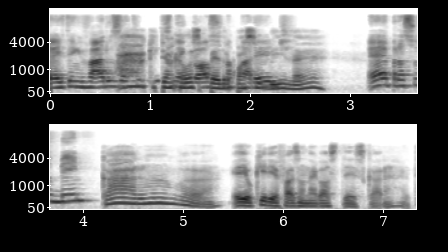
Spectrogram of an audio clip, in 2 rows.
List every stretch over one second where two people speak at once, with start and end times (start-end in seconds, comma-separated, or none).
0.6-2.5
